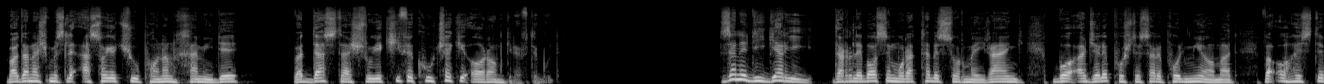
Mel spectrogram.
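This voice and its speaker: A man reading a novel aloud in a measured, even way. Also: mid-range voice, no room sound, studio quality. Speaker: narrator. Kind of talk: audiobook narration.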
